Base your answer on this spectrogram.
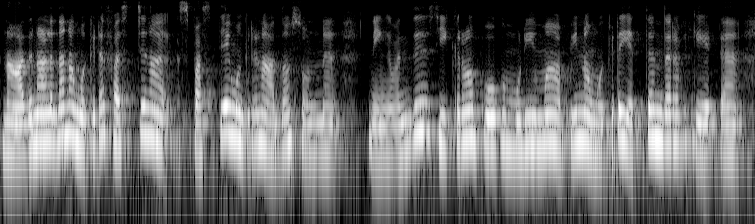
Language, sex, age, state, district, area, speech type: Tamil, female, 18-30, Tamil Nadu, Salem, urban, spontaneous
